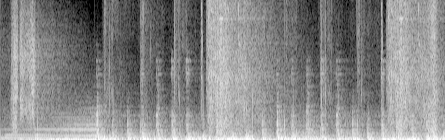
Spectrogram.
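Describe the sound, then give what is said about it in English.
Gunshots in a dramatized shootout: many loud, booming bangs in rapid, irregular bursts, with deep low rumbling under the sharp cracks and no voices over them. “The first bullet hits me in the chest, sends me staggering back a step.”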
